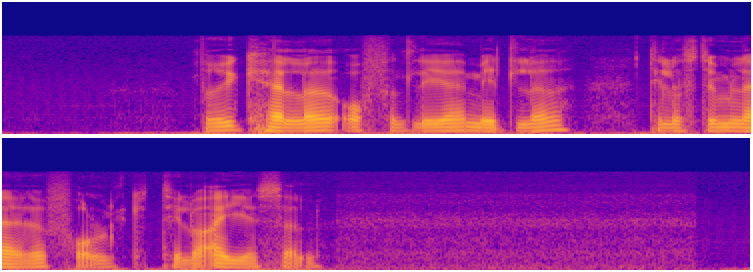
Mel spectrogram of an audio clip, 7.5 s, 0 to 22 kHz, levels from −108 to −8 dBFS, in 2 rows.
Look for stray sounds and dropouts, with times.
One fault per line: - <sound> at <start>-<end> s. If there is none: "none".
none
